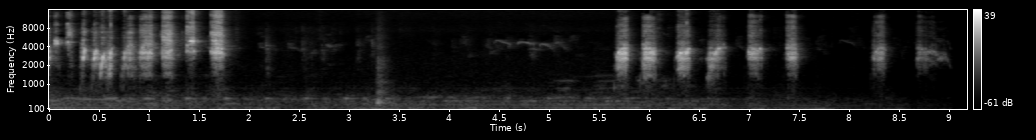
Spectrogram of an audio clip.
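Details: Song of a long-tailed shrike, full of borrowed phrases, used for training caged birds: rapid harsh, rasping notes in a dense burst, a long quiet pause, then spaced single grating calls slowing toward the end.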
